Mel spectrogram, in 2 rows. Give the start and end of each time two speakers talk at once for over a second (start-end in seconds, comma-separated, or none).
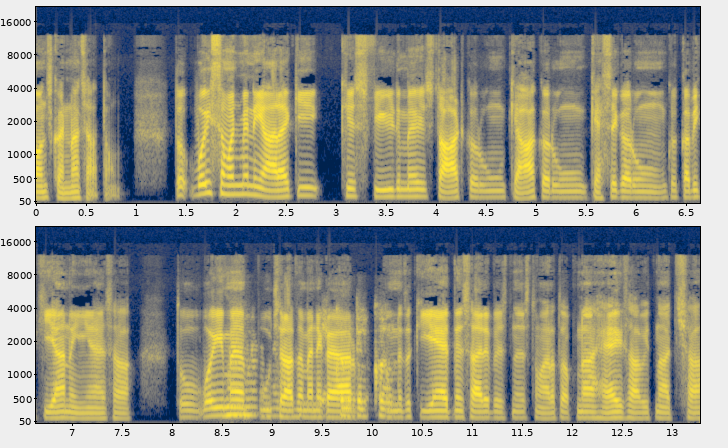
8.5-10.3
